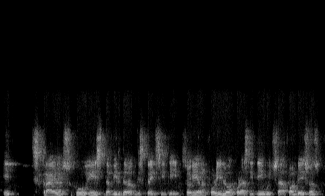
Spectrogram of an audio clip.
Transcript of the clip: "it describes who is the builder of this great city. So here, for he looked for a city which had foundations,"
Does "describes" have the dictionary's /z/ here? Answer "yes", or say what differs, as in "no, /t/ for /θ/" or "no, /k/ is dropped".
no, /s/ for /z/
